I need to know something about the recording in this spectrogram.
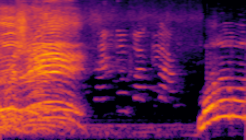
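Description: A voice in drawn-out, rising-and-falling tones that fades after less than a second, followed by faint fragments of voice. Another voice starts at the very end.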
